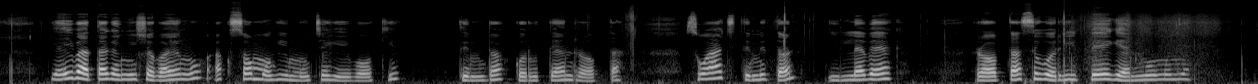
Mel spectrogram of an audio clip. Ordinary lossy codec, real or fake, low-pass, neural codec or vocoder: none; fake; none; vocoder, 44.1 kHz, 128 mel bands every 512 samples, BigVGAN v2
